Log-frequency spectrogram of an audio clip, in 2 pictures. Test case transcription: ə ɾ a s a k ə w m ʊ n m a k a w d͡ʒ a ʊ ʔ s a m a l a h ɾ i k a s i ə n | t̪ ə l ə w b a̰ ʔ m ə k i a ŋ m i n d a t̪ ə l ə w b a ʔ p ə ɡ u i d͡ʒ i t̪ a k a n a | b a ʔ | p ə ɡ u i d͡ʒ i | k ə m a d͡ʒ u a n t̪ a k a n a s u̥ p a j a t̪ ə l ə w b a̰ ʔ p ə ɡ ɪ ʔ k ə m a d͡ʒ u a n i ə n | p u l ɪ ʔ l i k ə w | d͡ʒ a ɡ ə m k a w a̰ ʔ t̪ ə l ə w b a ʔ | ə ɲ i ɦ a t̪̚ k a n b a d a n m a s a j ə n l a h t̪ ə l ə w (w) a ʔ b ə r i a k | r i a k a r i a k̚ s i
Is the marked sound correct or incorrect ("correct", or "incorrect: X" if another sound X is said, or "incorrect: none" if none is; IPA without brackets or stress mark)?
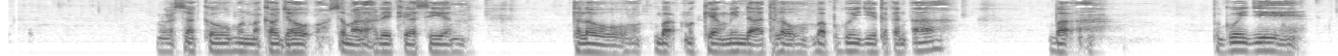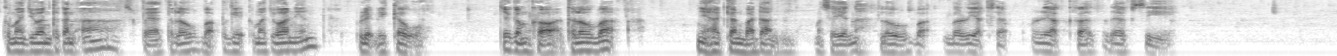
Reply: incorrect: b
